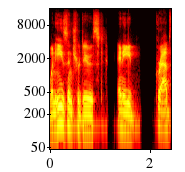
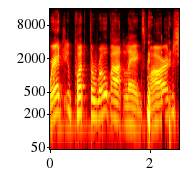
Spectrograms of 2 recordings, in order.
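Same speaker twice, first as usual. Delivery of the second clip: put-on old lady voice, pitched very high; 9 semitones higher than usual. Retelling a scene where characters act like old ladies, imitating an old lady. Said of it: "they're just being such old ladies like".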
